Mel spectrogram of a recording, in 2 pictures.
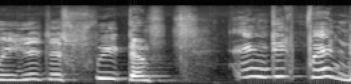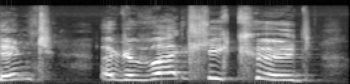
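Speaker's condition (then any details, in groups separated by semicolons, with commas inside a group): Cerebral palsy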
